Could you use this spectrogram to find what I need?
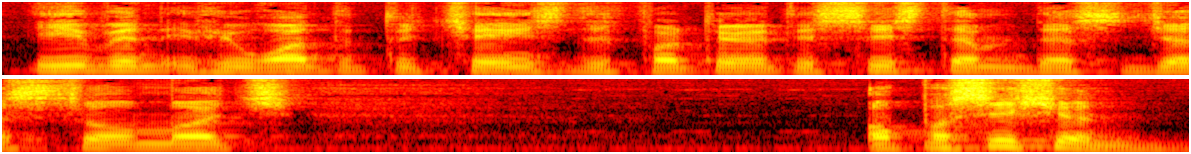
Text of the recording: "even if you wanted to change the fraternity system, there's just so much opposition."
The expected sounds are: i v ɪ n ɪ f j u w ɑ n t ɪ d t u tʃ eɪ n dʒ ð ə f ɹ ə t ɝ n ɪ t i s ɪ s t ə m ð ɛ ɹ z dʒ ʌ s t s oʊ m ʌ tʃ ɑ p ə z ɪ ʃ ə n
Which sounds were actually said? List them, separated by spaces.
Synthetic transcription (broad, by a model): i v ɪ n ɪ f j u w ɑ n t ɪ d t u tʃ eɪ n dʒ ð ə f ə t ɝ ɪ t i s ɪ s t ə m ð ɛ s dʒ ʌ s t s oʊ m ʌ tʃ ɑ p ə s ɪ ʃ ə n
